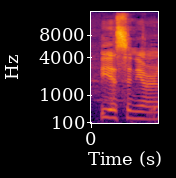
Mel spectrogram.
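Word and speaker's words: Villaseñor: Did I do that one right? Villasenor. Yeah, right. I even, I didn't roll my R's, though. I'm not good at that. Are you going to roll your R's? No, okay, no rolling R's here tonight.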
